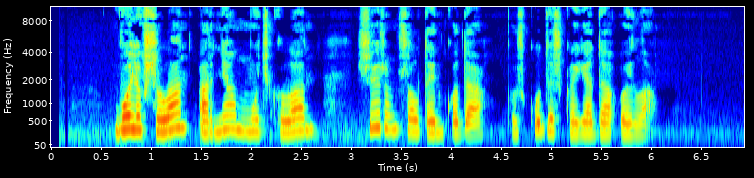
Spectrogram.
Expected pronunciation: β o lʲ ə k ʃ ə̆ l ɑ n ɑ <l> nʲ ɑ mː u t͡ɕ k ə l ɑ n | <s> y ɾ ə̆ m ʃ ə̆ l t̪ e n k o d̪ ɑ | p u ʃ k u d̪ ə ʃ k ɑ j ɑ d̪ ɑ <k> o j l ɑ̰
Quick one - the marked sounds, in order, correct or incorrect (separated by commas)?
incorrect, incorrect, incorrect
